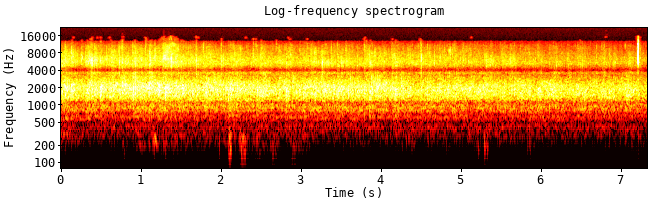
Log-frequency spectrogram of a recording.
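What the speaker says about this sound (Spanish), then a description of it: "Si lo crees, dale un fuerte aplauso al Señor." A church congregation applauding, dense sustained clapping from a large crowd that fills the room evenly from start to finish.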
